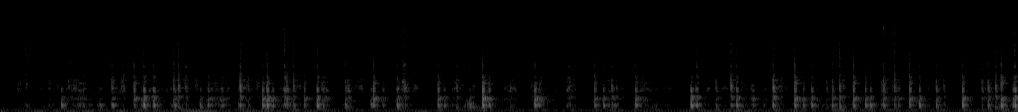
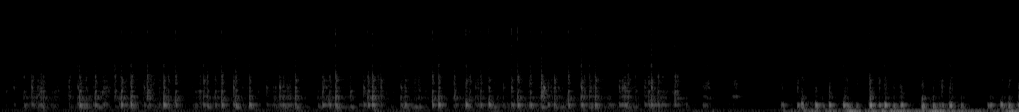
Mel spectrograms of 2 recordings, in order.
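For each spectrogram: First: metal fittings on a wooden barrel chest. Second: leather covering on a barrel chest.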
